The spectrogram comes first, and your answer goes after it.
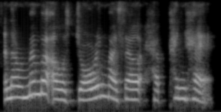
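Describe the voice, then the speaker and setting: Her voice is a little high and darkish, and she talks a little fast. This Cantonese-speaking crypto coach from Hong Kong tells her story as a podcast guest in a relaxed interview chat, full of fillers and loose grammar.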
